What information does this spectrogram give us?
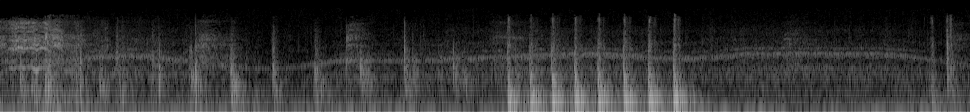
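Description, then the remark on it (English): The horse Victor whinnies in a long wavering neigh while hooves clip-clop as its rider reins up at the back door of Mother Willard's rooming house in Frontier Town, the steps turning into a quick, loud run of about nine sharp clops before trailing off. “He reined up at the back door of Mother Willard's rooming house.”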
